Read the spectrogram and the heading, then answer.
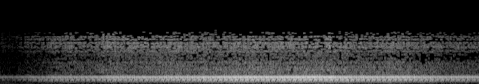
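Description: A car engine runs steadily with a low, throbbing hum as the car heads out of the city, swelling slightly as it builds and holding a constant idle-like drone throughout, fairly loud with no voices.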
